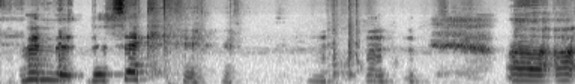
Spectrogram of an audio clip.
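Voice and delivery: speaking through laughter. Presenting numbered cards and apologizing mid-sentence: laughing while talking. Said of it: "I'm laughing for other reasons".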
